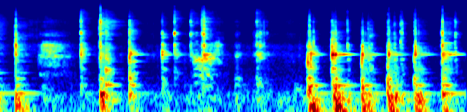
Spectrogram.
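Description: Repeated hammer blows on a steel beam (RSJ), each strike ringing metallically, about two to three a second in two flurries with a short lull near the middle.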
